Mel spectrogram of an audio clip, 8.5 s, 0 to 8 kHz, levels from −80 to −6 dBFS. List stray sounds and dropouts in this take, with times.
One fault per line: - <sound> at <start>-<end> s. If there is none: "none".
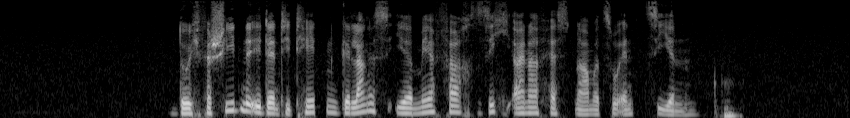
- thud at 7.1-7.5 s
